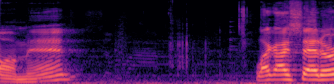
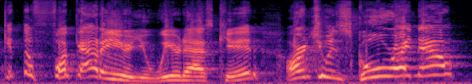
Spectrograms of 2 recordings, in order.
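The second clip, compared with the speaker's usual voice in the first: raised, high scolding; mock angry yell; 10 semitones higher, 4 dB louder than usual. Real, not acted. Streamer scolding a thirteen-year-old in chat, mock angry.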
